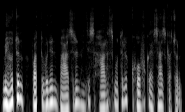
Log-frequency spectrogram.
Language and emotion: Kashmiri, fearful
